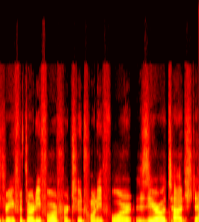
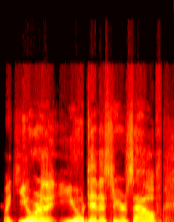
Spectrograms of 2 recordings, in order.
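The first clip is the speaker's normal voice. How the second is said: heated rant; 10 semitones higher, 4 dB louder than usual. Real, not acted. Host scolding the ejected linebacker, heated. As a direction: pitch way up, scolding the player.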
